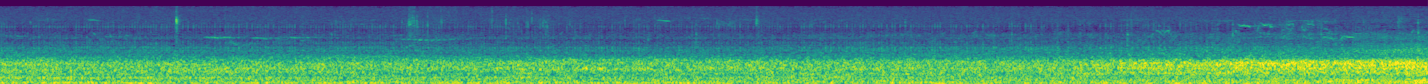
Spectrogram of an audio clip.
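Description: Steady low rumble of distant road traffic, swelling a little near the end.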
